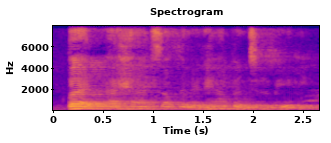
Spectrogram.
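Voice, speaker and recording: A woman's fairly low voice with fairly even intonation, plus audible room echo and noticeable background noise. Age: 50s. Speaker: blues singer. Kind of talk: speech to an audience.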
